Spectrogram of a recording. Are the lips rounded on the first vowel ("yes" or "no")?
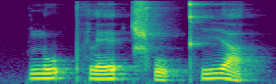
yes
